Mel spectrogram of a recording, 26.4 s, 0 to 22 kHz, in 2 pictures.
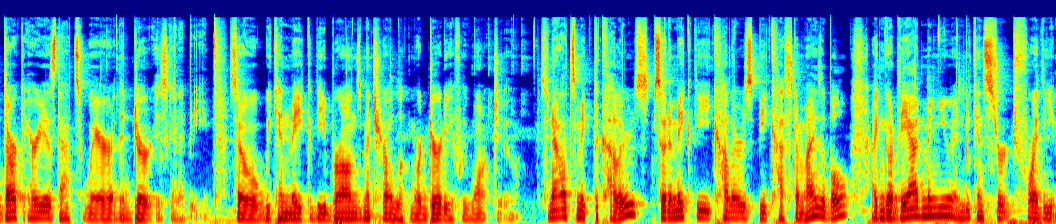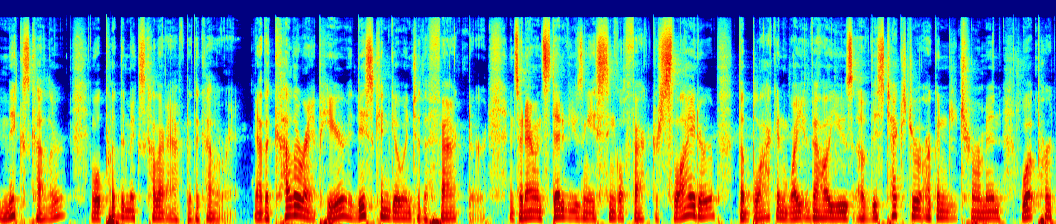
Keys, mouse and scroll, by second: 0.0-1.2 scroll down 4, 1.2-1.5 shift+middle drag, 1.7-5.0 shift+scroll down 2, 5.0 click, 6.5-8.5 scroll up 2, 8.7-9.6 middle drag, 10.8-12.0 typing, 13.4 click, 15.2 drag, 15.6 drag, 17.9-20.4 drag, 21.8-23.1 middle drag, 23.2 ctrl+shift+click, 25.5 ctrl+shift+drag, 26.0 middle click, 26.0-26.4 scroll up 1.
